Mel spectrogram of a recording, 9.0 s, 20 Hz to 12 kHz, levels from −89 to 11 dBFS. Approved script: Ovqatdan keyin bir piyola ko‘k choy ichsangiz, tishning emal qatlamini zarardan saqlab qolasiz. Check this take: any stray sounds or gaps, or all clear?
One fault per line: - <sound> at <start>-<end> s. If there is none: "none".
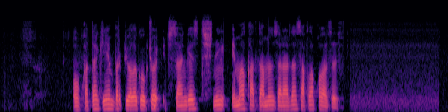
none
